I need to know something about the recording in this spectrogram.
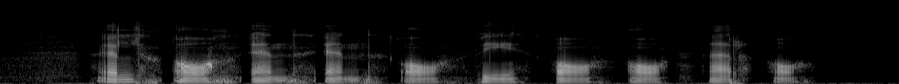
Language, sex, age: Swedish, male, 25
